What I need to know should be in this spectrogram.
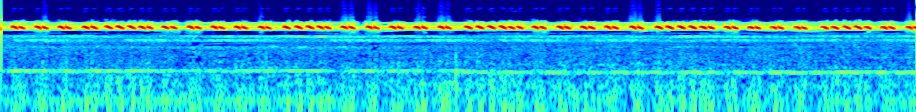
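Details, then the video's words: Shrill jangkrik upo cricket chirps, short buzzy bursts of clicks repeated evenly about seven times a second without pause, bright and loud against a quiet background. "Jangkrik upo"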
